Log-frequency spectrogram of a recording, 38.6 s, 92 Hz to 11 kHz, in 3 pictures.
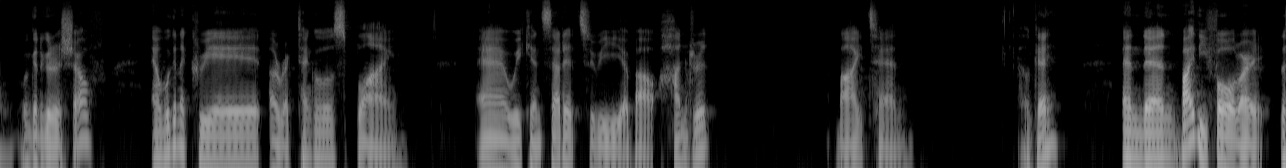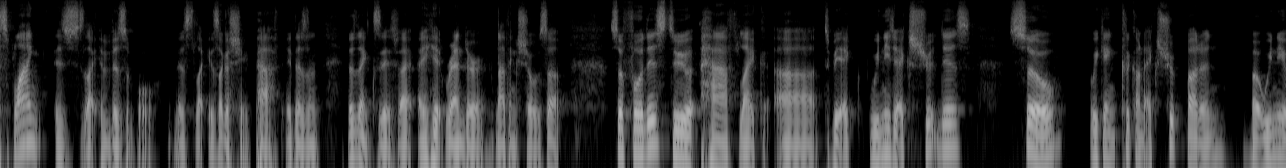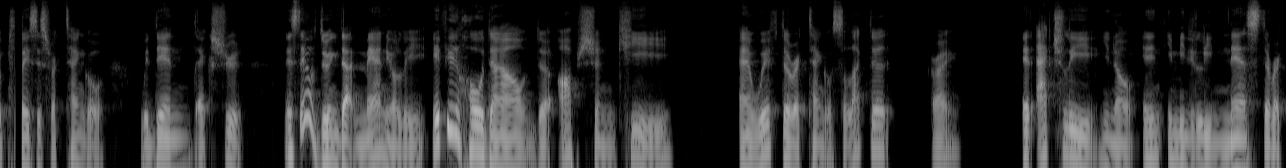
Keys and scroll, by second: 8.1 super+a, 8.4-10.1 typing, 17.5 super+r, 19.3 Escape, 30.2 super+z.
